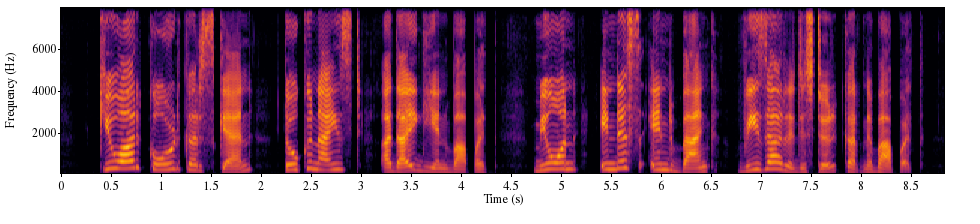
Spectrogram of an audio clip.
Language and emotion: Kashmiri, neutral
